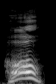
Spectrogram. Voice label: "oops", Voices; Trafalgar; Quarry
